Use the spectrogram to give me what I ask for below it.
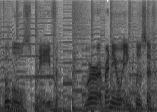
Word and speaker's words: pUwUlsewave: you by pools with how do you pronounce it it's a pool's wave we're a brand new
